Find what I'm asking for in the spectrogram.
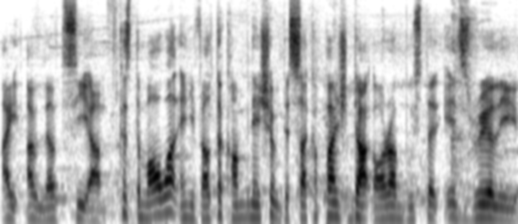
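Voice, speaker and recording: A man with a fairly high voice speaks at a very fast pace. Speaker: esports commentator. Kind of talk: live commentary. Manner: animated.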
